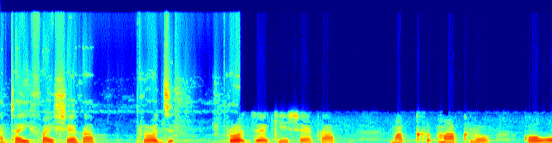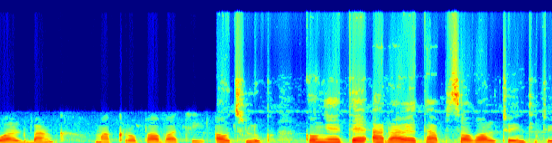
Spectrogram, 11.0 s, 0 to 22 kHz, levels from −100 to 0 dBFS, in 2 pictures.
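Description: Throughout, a grainy, breathy edge on the speech, with noise-filled highs rather than a clean top, likely comes from heavy Bluetooth LC3 compression at a low rate, around 32 kbps. From 2.39 to 7.69 s the input switched to a poorer device, likely a headset or another microphone. The band closes above 4.7 kHz, the level falls by about 5 dB and a new noise floor sits roughly 30 dB down. Unlike a codec change, the shift comes with no gap.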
